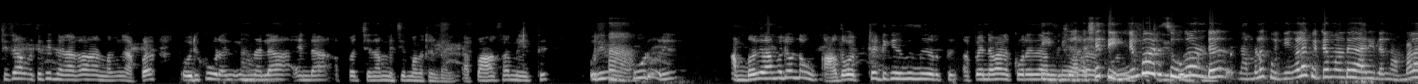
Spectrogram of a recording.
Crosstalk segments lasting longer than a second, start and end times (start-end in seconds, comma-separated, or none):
10.4-12.3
